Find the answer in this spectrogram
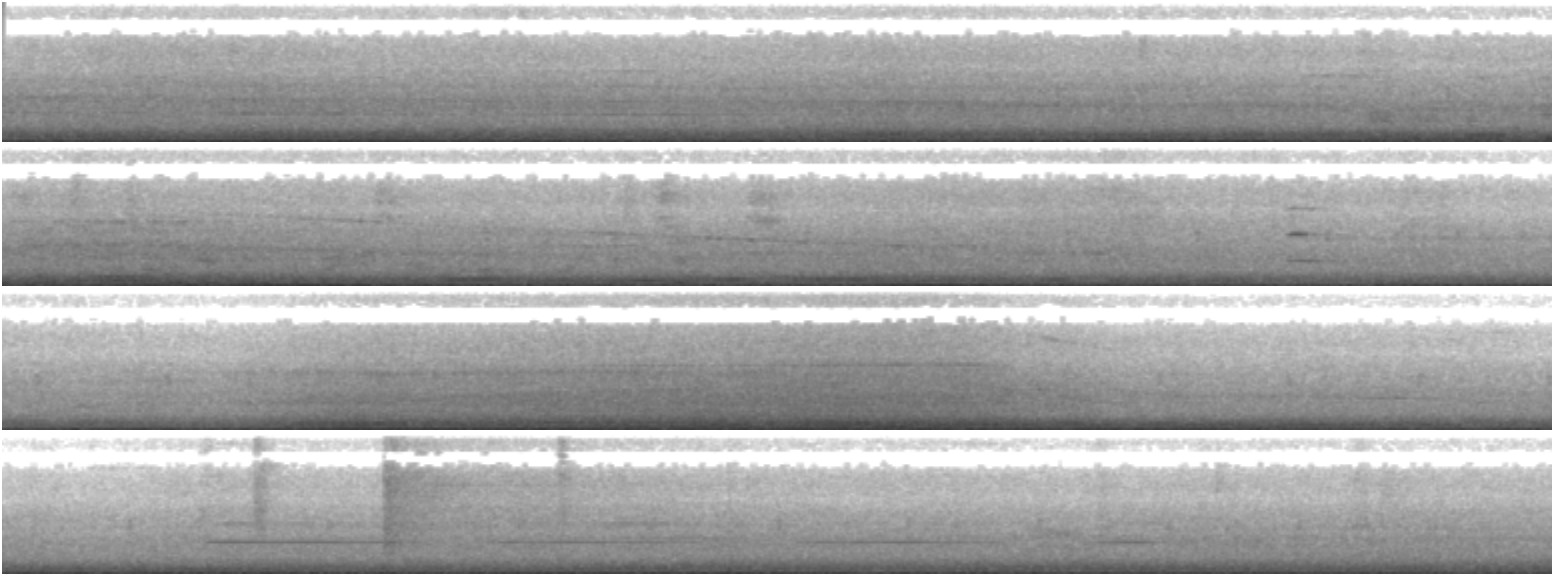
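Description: Transmilenio bus engine and drivetrain running, heard from inside the cabin at the front, with a deep rumble and whining tones that swell and fade as the bus slows and pulls away. Near the end comes a run of short, high beeps.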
